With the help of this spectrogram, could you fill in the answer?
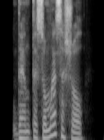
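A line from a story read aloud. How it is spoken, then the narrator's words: Whispered. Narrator (Russian): прошептала Шпора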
